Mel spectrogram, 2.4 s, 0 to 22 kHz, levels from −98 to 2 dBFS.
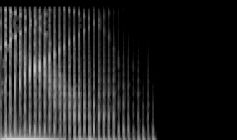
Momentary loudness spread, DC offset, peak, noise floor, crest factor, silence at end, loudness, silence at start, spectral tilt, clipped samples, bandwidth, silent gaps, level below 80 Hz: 21 LU; under 0.1%; -4 dBFS; -47 dBFS; 20 dB; 0.8 s; -24 LUFS; 0 s; -0.5 dB/octave; under 0.1%; 17 kHz; none; -44 dBFS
